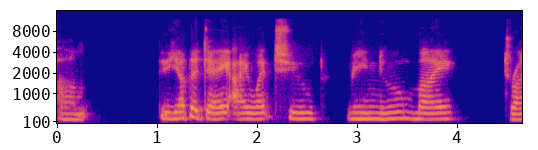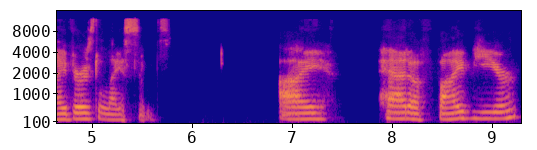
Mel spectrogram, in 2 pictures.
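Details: Aphasia with apraxia of speech and dysarthria after a stroke in an adult woman, with word-finding errors, repetitions and self-corrections.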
